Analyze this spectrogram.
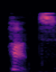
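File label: "hots", American English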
